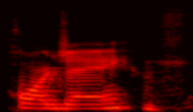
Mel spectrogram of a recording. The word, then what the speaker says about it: Jorge: Jorge.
